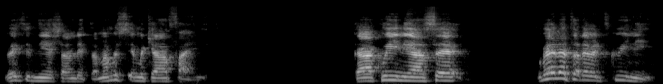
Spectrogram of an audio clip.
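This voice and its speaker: A middle-aged Jamaican man speaks in patois straight into a webcam from a room at home. His voice sits high and has a sharp, bright edge. He talks in an animated way and circles back over the same points again and again. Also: moderate pace. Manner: animated, chuckling, repeats phrases, gestures a lot. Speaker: online commentary host. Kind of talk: casual political commentary in patois. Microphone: webcam at desk.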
